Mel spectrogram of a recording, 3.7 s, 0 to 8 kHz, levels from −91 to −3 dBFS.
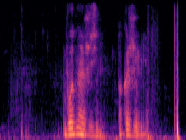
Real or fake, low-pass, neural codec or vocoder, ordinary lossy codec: real; 7.2 kHz; none; Opus, 32 kbps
